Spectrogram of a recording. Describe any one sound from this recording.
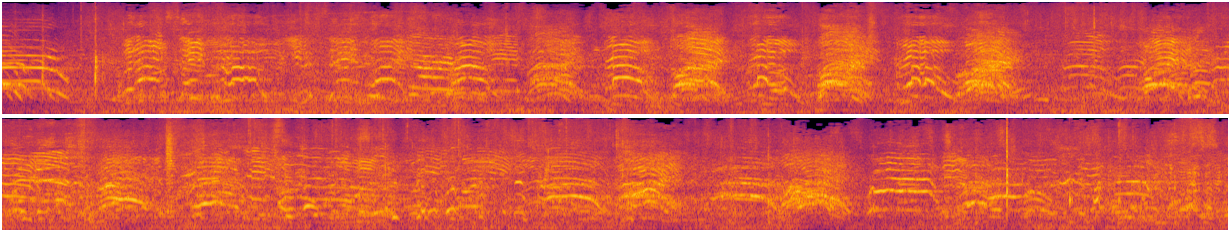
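A large crowd of young people chants and sings loudly outdoors.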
